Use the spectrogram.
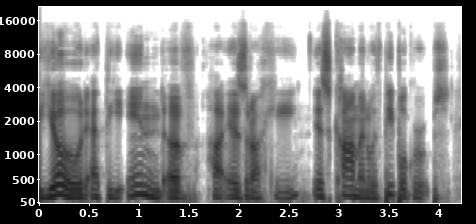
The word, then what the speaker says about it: הָאֶזְרָחִי: common with people groups, and the aleph at the beginning was probably added for the sake of pronunciation, so that the word doesn't begin with a cluster of consonants.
